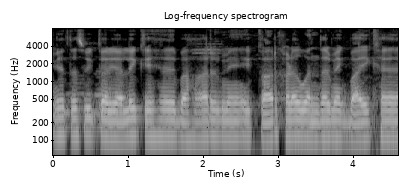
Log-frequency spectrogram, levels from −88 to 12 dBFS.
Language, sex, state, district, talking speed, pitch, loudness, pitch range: Hindi, male, Chhattisgarh, Korba, 220 wpm, 110 Hz, -22 LUFS, 110-115 Hz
